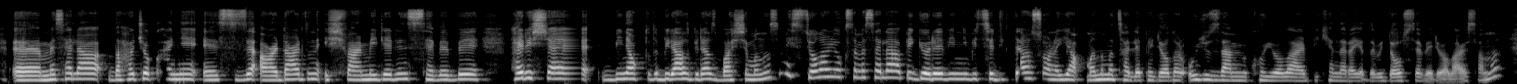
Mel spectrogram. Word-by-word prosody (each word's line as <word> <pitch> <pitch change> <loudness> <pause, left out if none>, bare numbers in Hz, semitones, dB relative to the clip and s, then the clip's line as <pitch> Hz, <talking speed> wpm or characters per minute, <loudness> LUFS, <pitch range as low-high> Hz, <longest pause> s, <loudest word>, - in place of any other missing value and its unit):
Eee, 200 0 +6
mesela 250 +4 +2
daha 225 +3 +1
çok, 260 +1 +2
hani, 240 0 +1
eee, 205 +1 +1
size 215 +2 0
ardı 200 +3 +2
ardına 240 +2 0
iş 210 +2 -4
vermelerinin 225 +3 +2
sebebi 230 -1 +1 0.3
her 275 +2 +5
işe 270 -3 +2 0.2
bir 210 +4 -2
noktada 255 -2 +1
biraz 250 -1 +4
biraz 240 -3 0
başlamanızı 225 - -2
mı 480 - -4
istiyorlar 355 -5 0
yoksa 345 -1 -5
mesela 315 -1 0
bir 285 - -3
görevini 250 -1 +4
bitirdikten 250 +2 -2
sonra 255 -5 -1
yapmanı 215 -1 0
mı 230 -1 +1
talep 195 -3 -4
ediyorlar. 185 0 -2
O 215 - -2
yüzden 200 -4 -2
mi 185 -1 -8
koyuyorlar 180 -3 -4
bir 180 - -23
kenara 175 -3 -9
ya - - -8
da - - -9
bir 170 - -11
dosya 175 - -5
veriyorlar - - -6
sana? 380 - -9
235 Hz, 170 wpm, -21 LUFS, 205-255 Hz, 0.3 s, Eee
